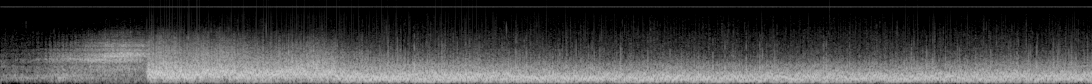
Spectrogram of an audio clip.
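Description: Sound of the Zebra atomic test blast arriving: a sudden loud boom about a second and a half in, followed by a long rolling rumble.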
